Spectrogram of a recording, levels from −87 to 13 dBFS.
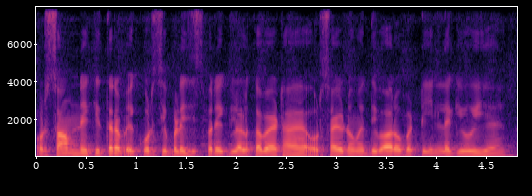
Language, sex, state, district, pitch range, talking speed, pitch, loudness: Hindi, male, Uttar Pradesh, Shamli, 115-125 Hz, 275 wpm, 120 Hz, -18 LUFS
